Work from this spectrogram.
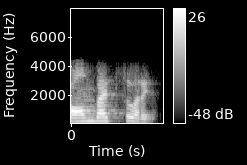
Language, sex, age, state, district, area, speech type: Malayalam, female, 18-30, Kerala, Palakkad, rural, conversation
